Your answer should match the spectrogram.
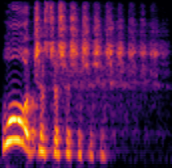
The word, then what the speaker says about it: Worcestershire: You might see this and you'll try and pronounce it. It's Worcestershire sauce.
